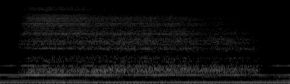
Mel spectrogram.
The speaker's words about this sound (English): You are going to take two deep breaths with me. Let's take our first deep breath in.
